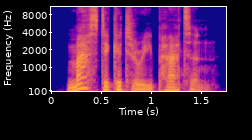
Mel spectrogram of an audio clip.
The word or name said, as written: masticatory pattern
